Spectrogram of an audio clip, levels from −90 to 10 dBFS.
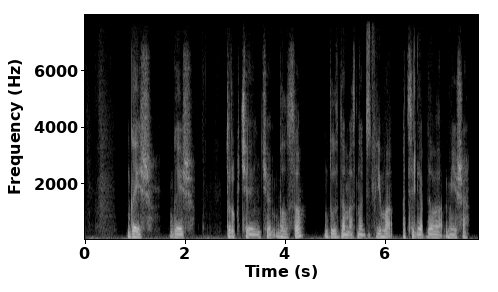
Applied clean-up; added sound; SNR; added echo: neural diffusion model UNIVERSE++.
